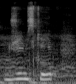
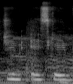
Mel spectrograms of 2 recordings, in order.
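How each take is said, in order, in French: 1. C'est prononcé en deux syllabes, "dream-scape". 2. C'est prononcé en trois syllabes, "dream-es-cape". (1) "ça se prononce Dreamscape" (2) "l'autre se prononce Dream Escape"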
